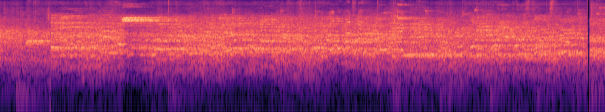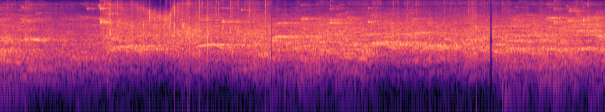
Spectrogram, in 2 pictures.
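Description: A crowd of spectators calls out and cheers in an echoing gym.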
